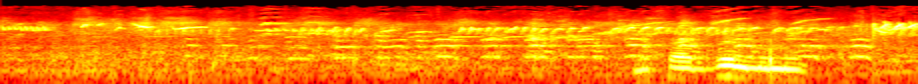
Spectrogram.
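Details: Orange canaries kept in Al Abdali, Kuwait, singing together: a dense chorus of fast, chattering warbles and rolling trills. Lower, buzzy notes come in near the end.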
